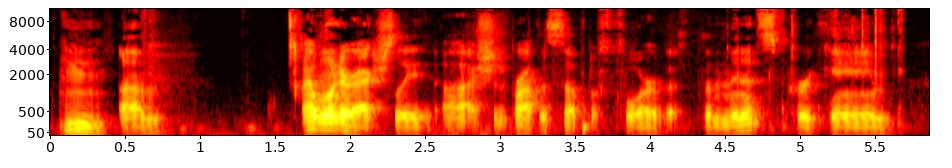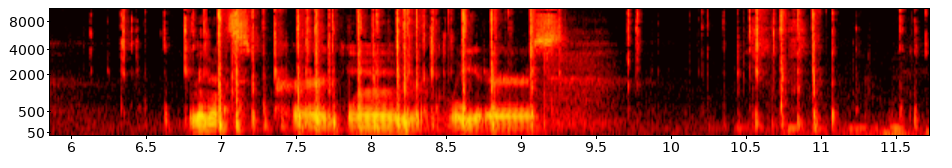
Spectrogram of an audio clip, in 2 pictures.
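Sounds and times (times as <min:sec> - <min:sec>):
speech: 0:00.1 - 0:00.8, 0:01.6 - 0:05.8, 0:06.8 - 0:09.4
computer keyboard clacking: 0:06.3 - 0:11.7.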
